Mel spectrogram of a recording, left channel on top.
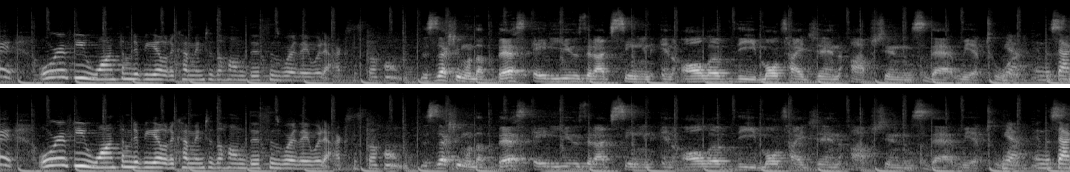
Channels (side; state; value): both; normal; correlation 0.88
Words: or if you want them to be able to come into the home, this is where they would access the home. This is actually one of the best ADUs that I've seen in all of the multi-gen options that we have toured. Yeah, in the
